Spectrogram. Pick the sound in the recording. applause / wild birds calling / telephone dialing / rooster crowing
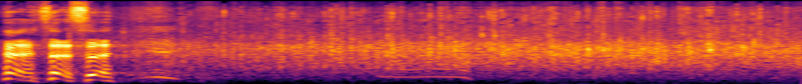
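applause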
